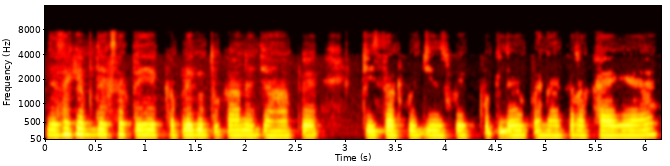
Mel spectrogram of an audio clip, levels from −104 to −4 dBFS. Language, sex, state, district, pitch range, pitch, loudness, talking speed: Hindi, male, Bihar, Jahanabad, 135-145 Hz, 140 Hz, -27 LUFS, 255 wpm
